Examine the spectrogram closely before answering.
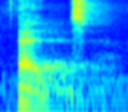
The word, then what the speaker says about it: H: ये यच नहीं होगा, क्या होगा, एच। यच प्रोनाउंस नहीं करना है आपको। क्या प्रोनाउंस करना है इसे, एच प्रोनाउंस करना है। यच अगर प्रोनाउंस करते हैं तो ये रॉन्ग है।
